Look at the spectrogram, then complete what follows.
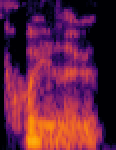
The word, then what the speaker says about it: Coelho: And my colleague Miguel works in the office next door to me, and I asked him how to pronounce this, and he said it was Coelho.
